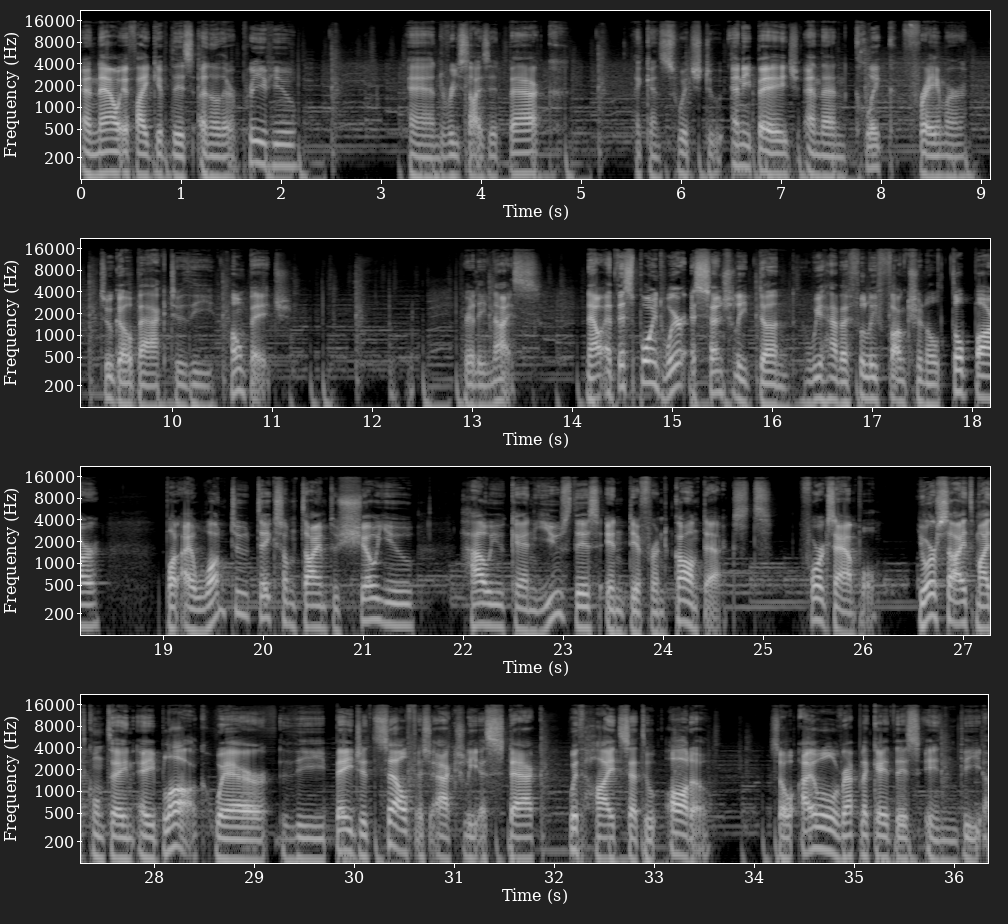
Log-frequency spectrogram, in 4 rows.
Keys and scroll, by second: 22.9 super+1, 33.8 1, 34.2 Return.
